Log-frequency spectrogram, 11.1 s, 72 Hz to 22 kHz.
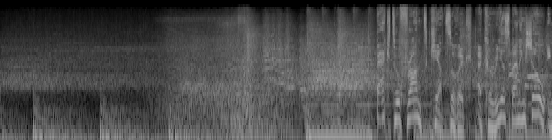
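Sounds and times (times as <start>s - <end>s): heavy bass drum beats: 0.0s - 4.4s, 6.1s - 11.0s
sustained wash of sound: 3.2s - 5.7s.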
